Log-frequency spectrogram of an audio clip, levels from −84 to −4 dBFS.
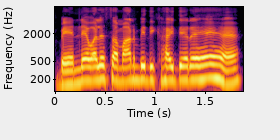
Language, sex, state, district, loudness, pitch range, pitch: Hindi, male, Jharkhand, Garhwa, -10 LUFS, 180-195 Hz, 190 Hz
